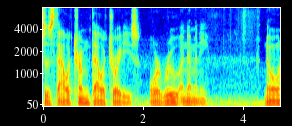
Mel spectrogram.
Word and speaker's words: anemone: easier to say than anemone I have trouble pronouncing it it's anemone not an enemy the scientific name thalic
